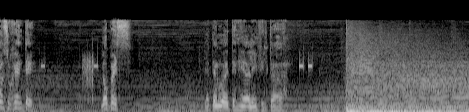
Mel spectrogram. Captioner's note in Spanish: Bip; Bip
